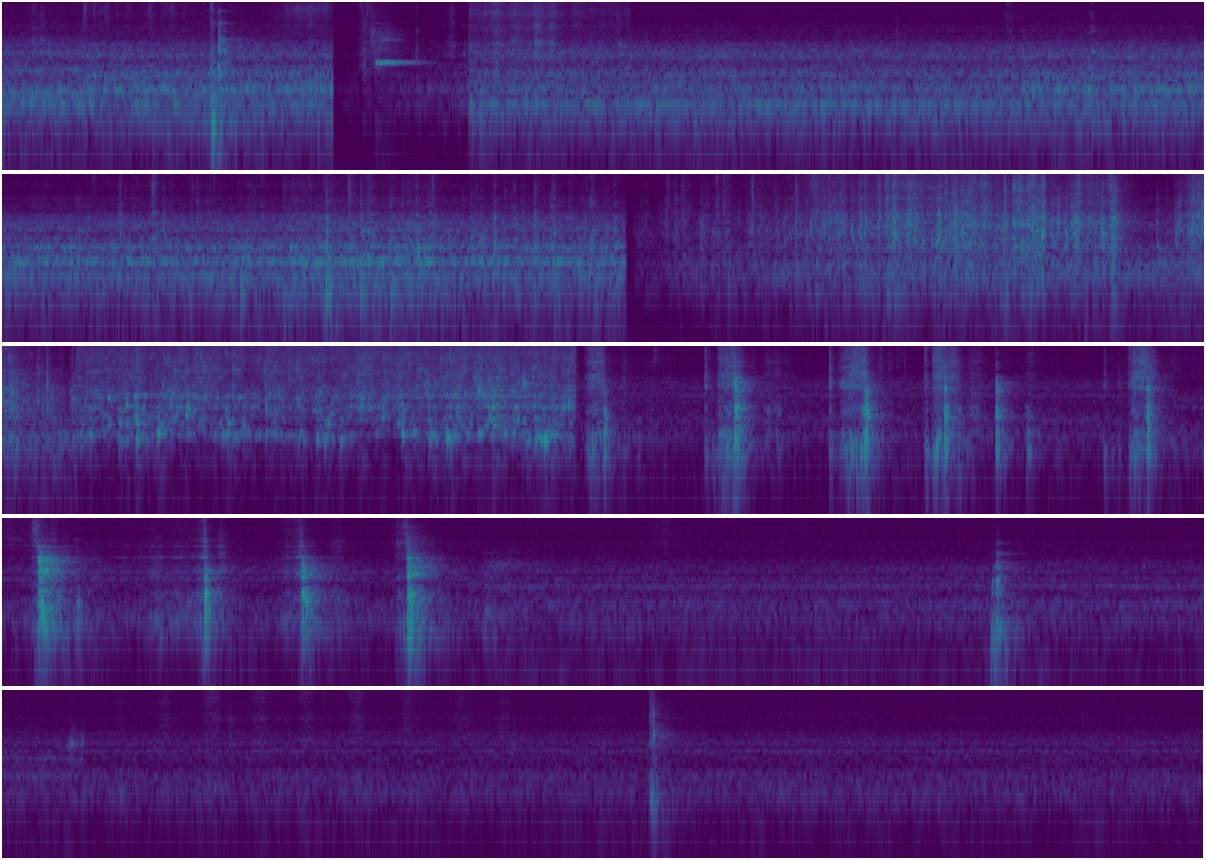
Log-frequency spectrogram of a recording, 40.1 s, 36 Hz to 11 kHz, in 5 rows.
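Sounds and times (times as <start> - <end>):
tap water running into colander: 15.9 - 19.9
knife chopping on wooden board: 19.9 - 24.6, 25.2 - 27.0.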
